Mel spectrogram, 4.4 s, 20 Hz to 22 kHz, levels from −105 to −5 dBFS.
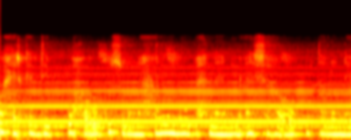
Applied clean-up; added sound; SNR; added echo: none; Wind instrument, woodwind instrument; 8 dB; reverberation time 0.7 s.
